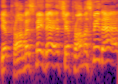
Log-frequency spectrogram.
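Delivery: high, nasal, theatrical voice pushed through the nose. Demonstrating nasality in musical theater character voices, nasal Adelaide voice.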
